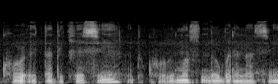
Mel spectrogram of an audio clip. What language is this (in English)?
Naga Pidgin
